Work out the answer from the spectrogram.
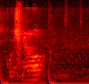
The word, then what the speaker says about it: Squishmallow: Squishmallow. Squishmallow. Because you say marshmallows, not marshmallows, even though it's spelled with an A and not an E.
